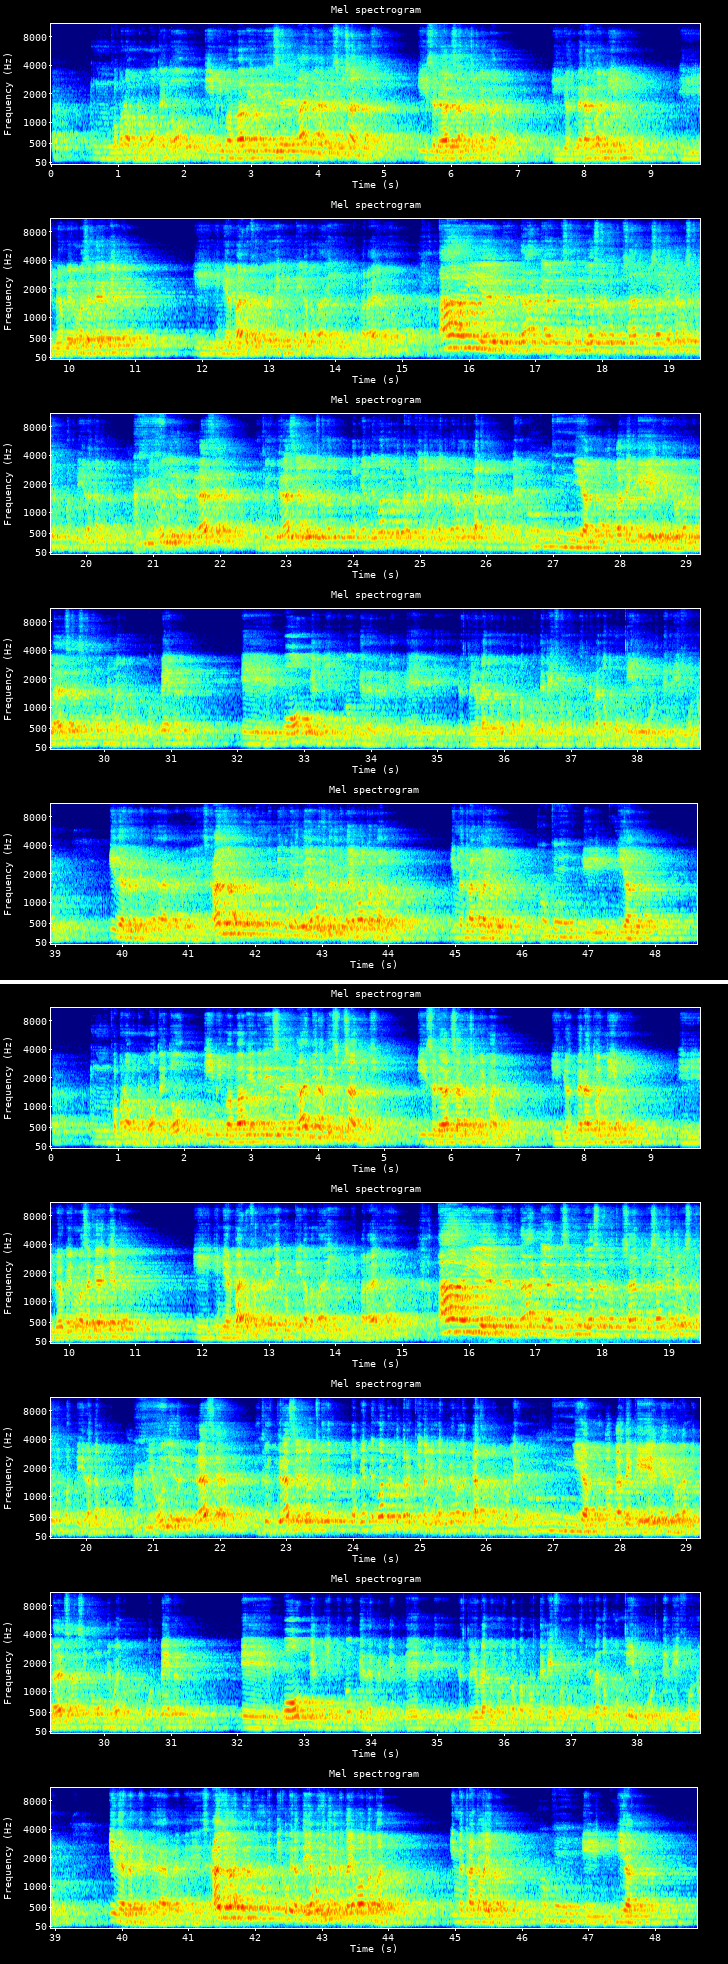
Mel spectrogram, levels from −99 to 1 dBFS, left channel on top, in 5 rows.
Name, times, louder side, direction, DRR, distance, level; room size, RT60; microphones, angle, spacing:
voice 1, 0.6-2.0 2.3-4.9 5.5-6.8 7.5-8.7 9.4-10.9 11.9-14.9 15.2-19.5 19.8-20.4 20.9-22.2 22.5-26.5 27.3-31.3 32.0-39.0 39.8-44.0 44.9-45.7 46.9-47.1 47.4-47.7, right 1 dB, 80° right, -1 dB, 5.7 m, -23 dB
voice 2, 20.7-21.2 26.6-27.6 46.2-46.8 47.1-47.6, left 1 dB, 40° left, -3 dB, 6.3 m, -29 dB
30.0 x 19.5 x 7.8 m, 2.9 s
head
